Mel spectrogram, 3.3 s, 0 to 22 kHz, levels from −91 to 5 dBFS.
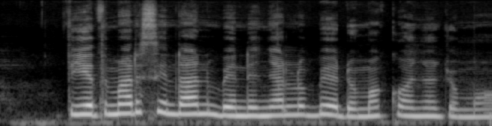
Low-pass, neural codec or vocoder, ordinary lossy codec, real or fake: none; none; none; real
